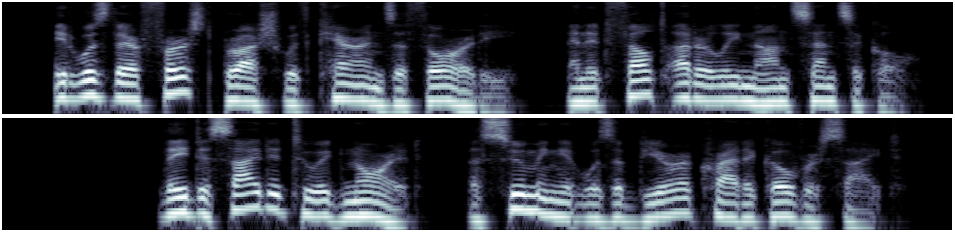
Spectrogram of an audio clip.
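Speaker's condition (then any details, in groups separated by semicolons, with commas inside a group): No condition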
